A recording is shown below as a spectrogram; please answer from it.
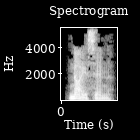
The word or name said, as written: niacin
